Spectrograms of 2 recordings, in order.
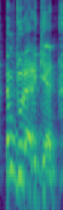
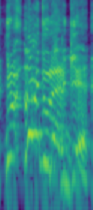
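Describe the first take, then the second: First: Said in the usual way. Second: Quick laughing repeat. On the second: Acted.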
